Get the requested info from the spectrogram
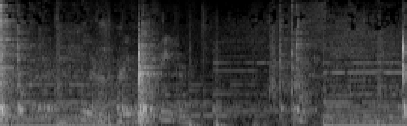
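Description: Kitchen knives cutting vegetables, with sharp knocks of a blade on a plastic cutting board at the start and again about a second and a half in, among lighter clinks of knife and plate.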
